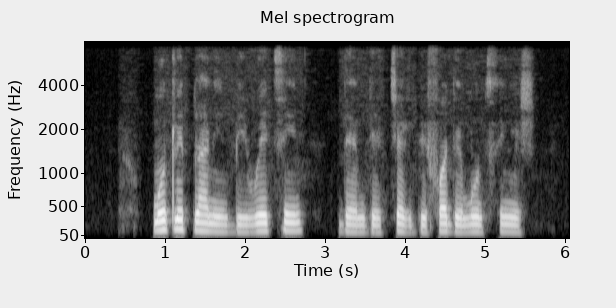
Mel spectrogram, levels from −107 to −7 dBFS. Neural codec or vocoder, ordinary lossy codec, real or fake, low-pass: none; none; real; 7.2 kHz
